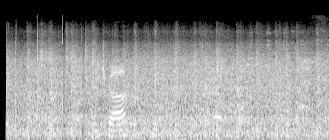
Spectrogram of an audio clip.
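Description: Ice hockey arena crowd noise, a steady murmur from the stands during play, with a few sharp clicks in the first two seconds and a short voice about two seconds in.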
